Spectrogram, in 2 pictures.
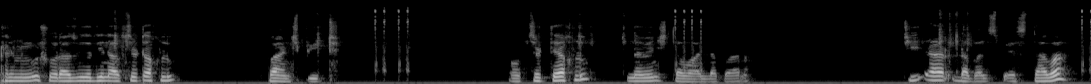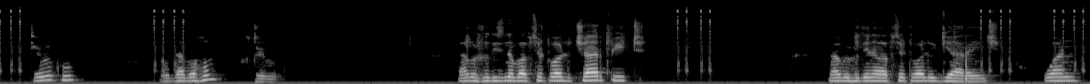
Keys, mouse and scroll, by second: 0.8 o, 0.9 space, 2.3 5, 3.0 space, 3.8 click, 4.4-5.4 scroll up 1, 5.4 o, 5.6 space, 5.8 9, 6.0 space, 6.8 click, 7.2 middle click, 7.7 scroll down 1, 7.9 middle click, 8.2-8.8 scroll up 1, 8.6-9.5 typing, 9.6-9.9 scroll up 1, 10.9 click, 11.3-11.8 scroll down 1, 12.5 click, 13.0-13.3 scroll down 1, 13.3 middle click, 13.6 scroll down 1, 13.9 middle click, 14.2-14.9 scroll up 1, 15.2 o, 15.3 space, 16.0 4, 16.8 space, 17.7 click, 19.1-20.1 typing, 20.8 click.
